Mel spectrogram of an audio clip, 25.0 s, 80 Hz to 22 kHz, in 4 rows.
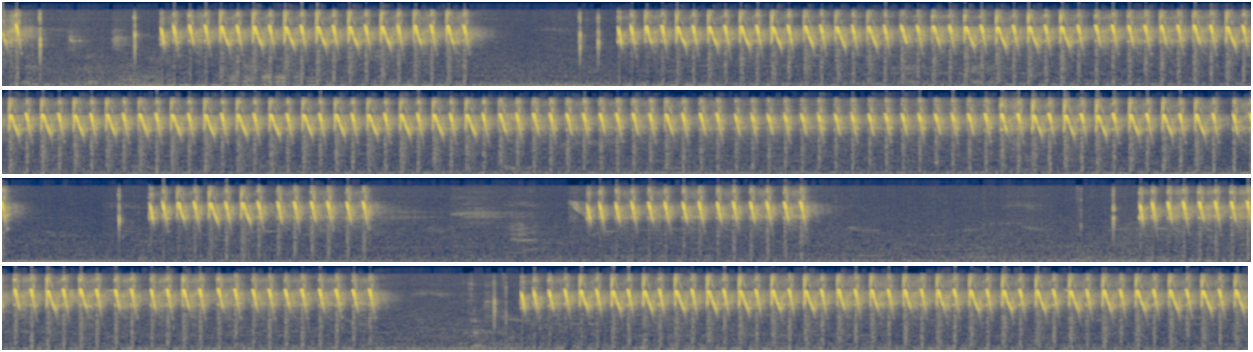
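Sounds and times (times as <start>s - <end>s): songbird chattering trill: 0.0s - 24.9s.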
